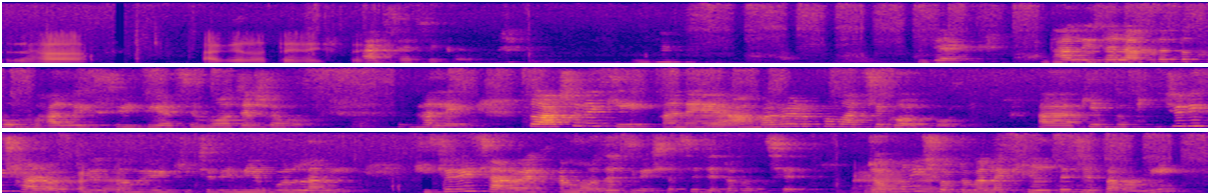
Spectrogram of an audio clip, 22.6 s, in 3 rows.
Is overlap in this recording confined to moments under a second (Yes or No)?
Yes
